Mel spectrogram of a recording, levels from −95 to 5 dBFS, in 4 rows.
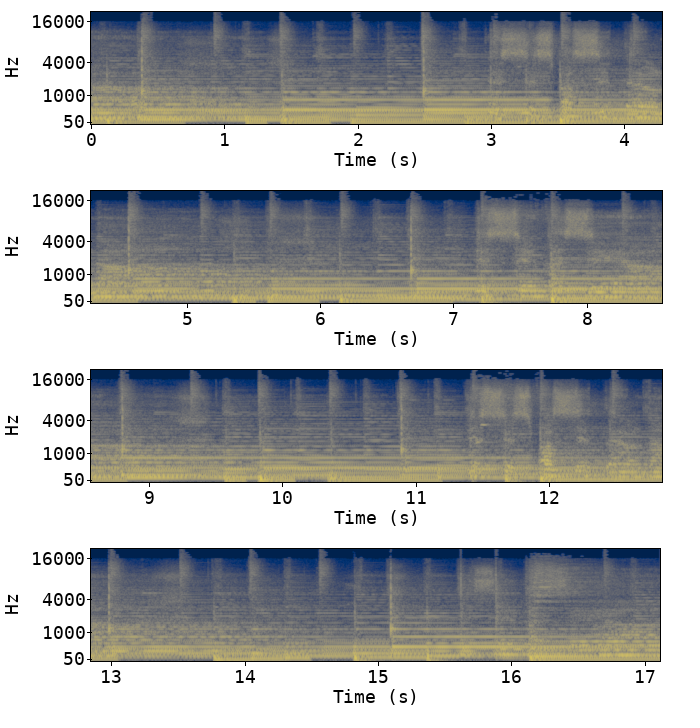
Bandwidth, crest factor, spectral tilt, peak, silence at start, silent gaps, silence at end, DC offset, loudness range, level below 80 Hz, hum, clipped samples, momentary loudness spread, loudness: over 20 kHz; 18 dB; -5.5 dB/octave; -2 dBFS; 0 s; none; 0 s; under 0.1%; 2 LU; -28 dBFS; none; under 0.1%; 4 LU; -20 LUFS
